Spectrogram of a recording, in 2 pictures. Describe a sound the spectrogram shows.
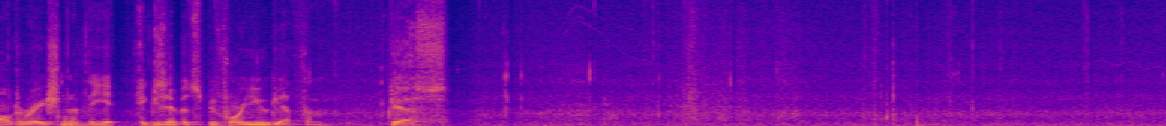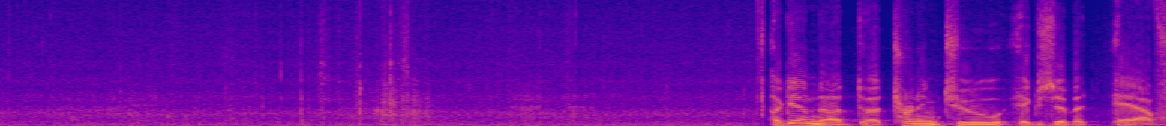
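An elderly man reads aloud calmly into a microphone, with a long pause.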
